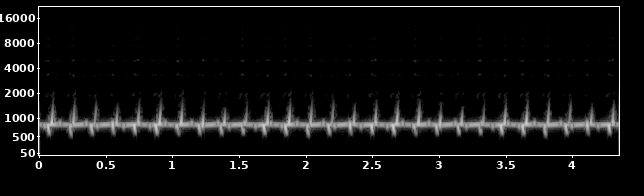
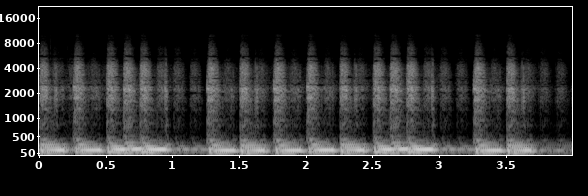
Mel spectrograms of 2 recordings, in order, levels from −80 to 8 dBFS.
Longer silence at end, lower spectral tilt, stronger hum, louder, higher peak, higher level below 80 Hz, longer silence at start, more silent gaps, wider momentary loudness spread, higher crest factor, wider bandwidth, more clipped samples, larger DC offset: about the same, 0 s vs 0.05 s; second, 0.5 dB/octave vs -7.5 dB/octave; neither; second, -20 LUFS vs -17 LUFS; about the same, -4 dBFS vs -6 dBFS; second, under -90 dBFS vs -30 dBFS; about the same, 0 s vs 0 s; neither; second, 3 LU vs 6 LU; about the same, 16 dB vs 12 dB; second, 5.2 kHz vs 7.4 kHz; neither; neither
